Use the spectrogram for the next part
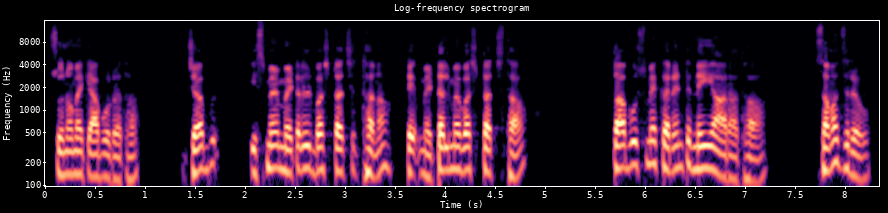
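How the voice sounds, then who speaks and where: A man's voice: on the high side, moderate pace, a little mellow, no room sound. A man teaching a live online revision class, talking casually and often checking in with his students as he answers their questions.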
